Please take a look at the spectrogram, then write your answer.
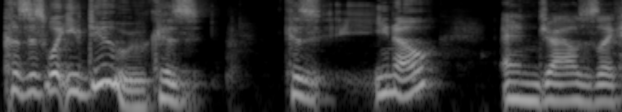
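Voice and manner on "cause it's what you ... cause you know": high, halting retold excuse; floundering plea. Spike answers Giles's challenge, floundering plea. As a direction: imitate someone fishing for a reason.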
